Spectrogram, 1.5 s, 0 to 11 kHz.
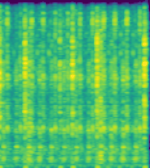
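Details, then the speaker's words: Yard-Man walk-behind mower, 139cc OHV single-cylinder, 22-inch cut, carburettor jets drilled out with a 3mm bit to get it running: dull thud on each firing at a very slow idle, about four a second, like a hammer inside; engine knock, cause unknown. ">> There's a little bit of knock. A >> little bit. >> I can feel each each fire. >> Sounds like there's a hammer hitting on the inside of the model."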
